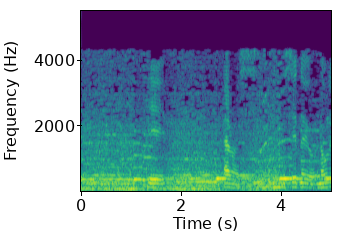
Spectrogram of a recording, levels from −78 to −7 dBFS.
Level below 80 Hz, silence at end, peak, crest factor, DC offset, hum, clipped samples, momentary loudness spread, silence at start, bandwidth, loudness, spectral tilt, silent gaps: -28 dBFS; 0 s; -6 dBFS; 12 dB; under 0.1%; none; under 0.1%; 6 LU; 0 s; 4.5 kHz; -18 LUFS; -11 dB/octave; none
